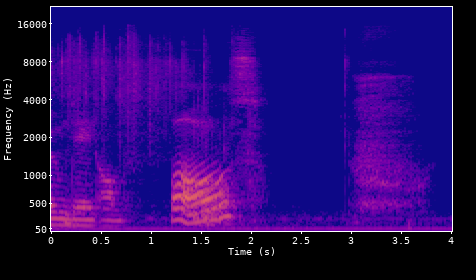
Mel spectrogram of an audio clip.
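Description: Dice clatter as they are rolled across a hard board.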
